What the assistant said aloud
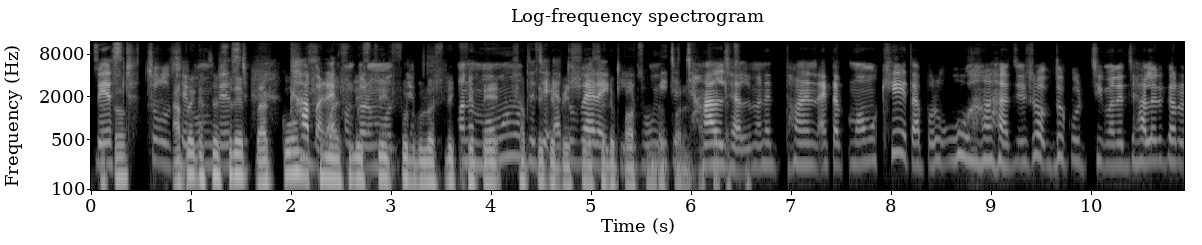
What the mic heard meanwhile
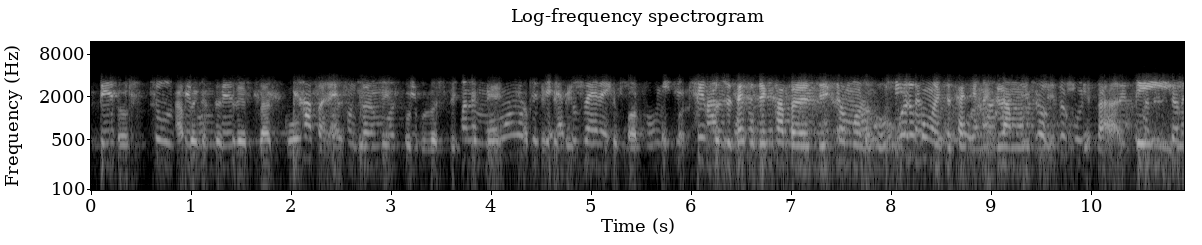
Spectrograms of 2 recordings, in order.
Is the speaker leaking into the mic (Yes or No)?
Yes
